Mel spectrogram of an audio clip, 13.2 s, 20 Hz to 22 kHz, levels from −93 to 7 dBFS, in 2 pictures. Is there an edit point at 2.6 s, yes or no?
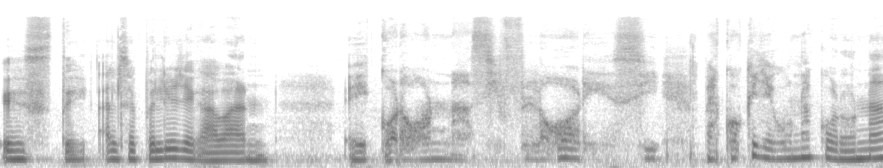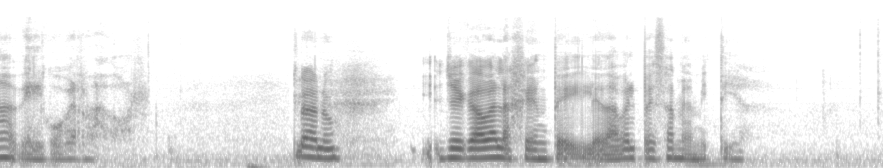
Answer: no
